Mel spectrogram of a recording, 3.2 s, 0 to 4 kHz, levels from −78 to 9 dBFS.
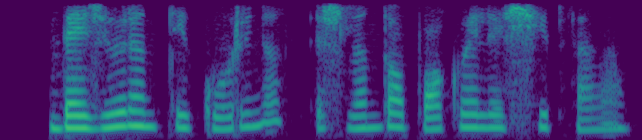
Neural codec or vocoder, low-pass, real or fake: none; 3.6 kHz; real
